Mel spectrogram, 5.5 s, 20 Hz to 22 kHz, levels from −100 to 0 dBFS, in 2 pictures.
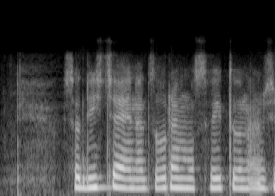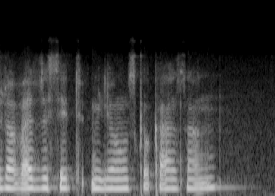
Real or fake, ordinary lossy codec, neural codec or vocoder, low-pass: fake; Opus, 32 kbps; codec, 16 kHz, 16 kbps, FreqCodec, smaller model; 7.2 kHz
